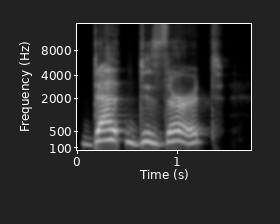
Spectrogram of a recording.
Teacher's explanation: stress is on the second syllable and that's the dessert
